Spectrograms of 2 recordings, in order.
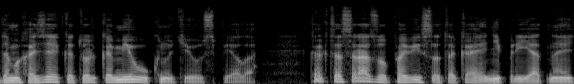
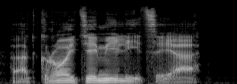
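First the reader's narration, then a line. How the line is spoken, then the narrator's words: Growling. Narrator (Russian): зарычал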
